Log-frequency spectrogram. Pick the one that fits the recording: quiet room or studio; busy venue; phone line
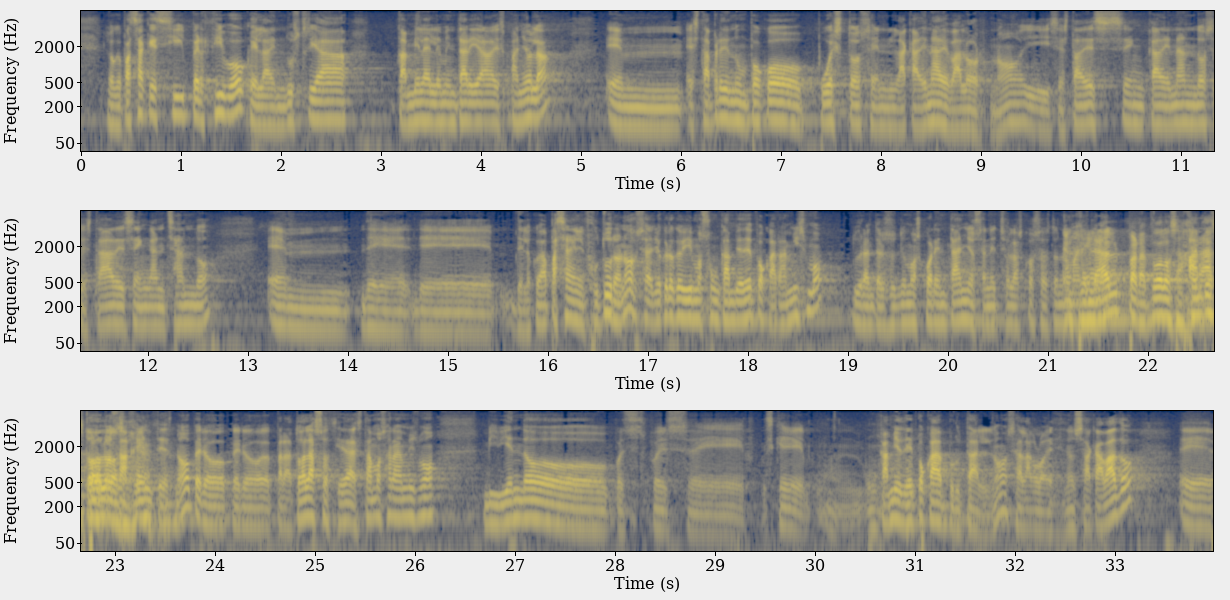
busy venue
